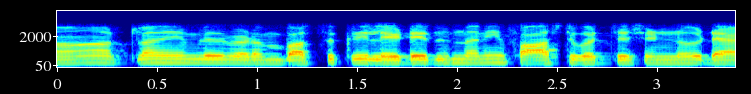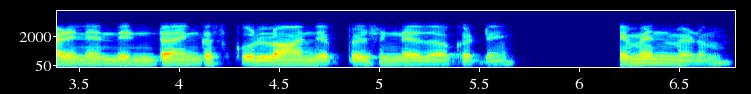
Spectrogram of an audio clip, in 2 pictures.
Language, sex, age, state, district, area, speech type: Telugu, male, 30-45, Telangana, Ranga Reddy, urban, conversation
